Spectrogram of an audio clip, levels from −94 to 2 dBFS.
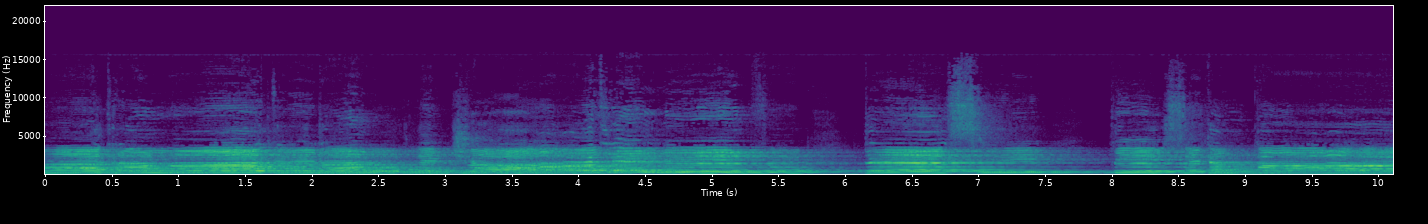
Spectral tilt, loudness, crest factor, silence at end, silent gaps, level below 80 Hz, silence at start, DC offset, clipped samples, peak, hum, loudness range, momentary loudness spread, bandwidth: -4 dB/octave; -30 LUFS; 16 dB; 0 s; none; -64 dBFS; 0 s; under 0.1%; under 0.1%; -14 dBFS; none; 2 LU; 12 LU; 14.5 kHz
